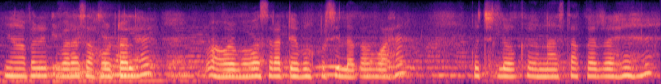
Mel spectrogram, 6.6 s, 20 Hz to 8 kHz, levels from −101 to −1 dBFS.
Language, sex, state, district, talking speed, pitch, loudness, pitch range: Hindi, female, Bihar, West Champaran, 190 wpm, 230 Hz, -20 LUFS, 220-240 Hz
